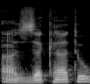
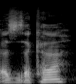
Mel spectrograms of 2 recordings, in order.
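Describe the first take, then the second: First: The word ends with its full case ending. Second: The word stops on a final h sound.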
